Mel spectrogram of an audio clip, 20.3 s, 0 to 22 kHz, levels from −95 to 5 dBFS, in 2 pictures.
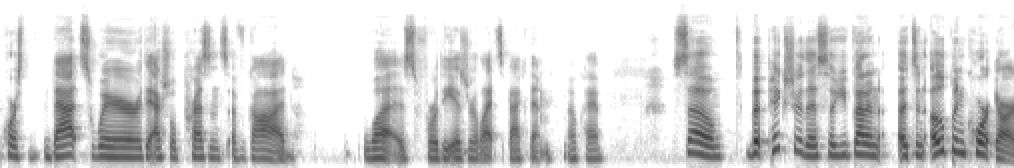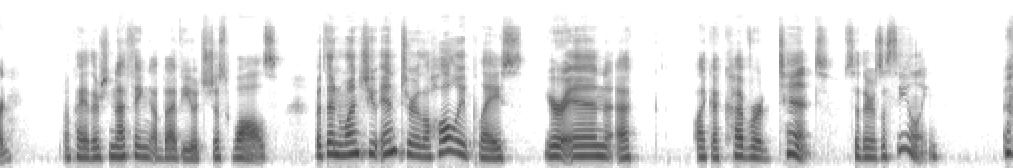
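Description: No technical faults are audible.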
